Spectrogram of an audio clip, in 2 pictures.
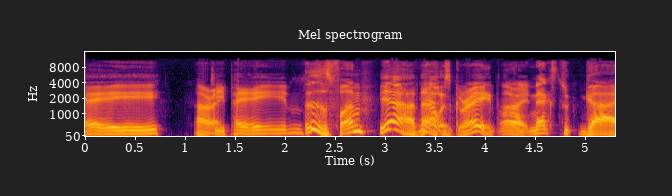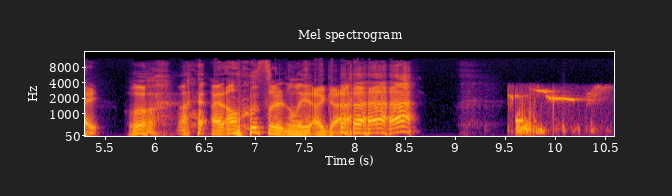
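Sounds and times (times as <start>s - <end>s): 
speech: 0.0s - 8.7s
laughter: 5.8s - 7.0s, 7.7s - 8.7s
bird calling: 9.6s - 10.5s.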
